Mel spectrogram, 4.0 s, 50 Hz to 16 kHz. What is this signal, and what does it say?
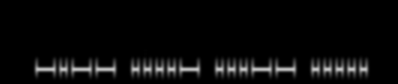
Morse code, heard as a keyed tone, about 20 wpm, 700 Hz. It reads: Y435
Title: Four Letter-Number Combinations - 20wpm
